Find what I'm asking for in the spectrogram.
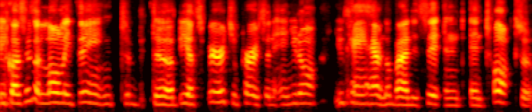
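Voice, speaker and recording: Talking at a moderate pace with hardly any pauses, a woman with an American accent has a fairly high pitch, fairly even intonation and big swings in loudness, in a dry, close sound with no echo. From New Jersey. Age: 60s. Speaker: caller. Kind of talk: casual chat. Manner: halting.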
